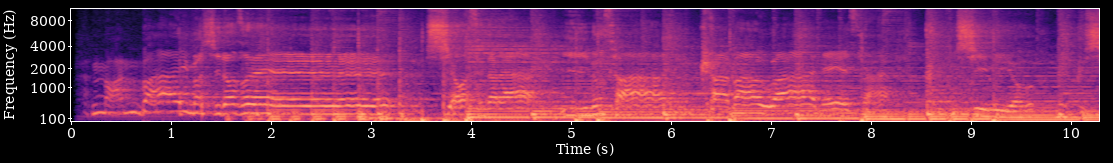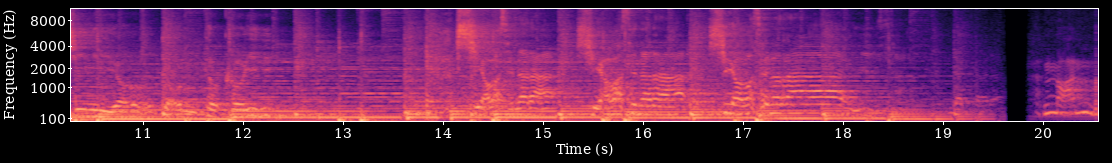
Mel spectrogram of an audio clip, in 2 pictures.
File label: karaoke bgm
